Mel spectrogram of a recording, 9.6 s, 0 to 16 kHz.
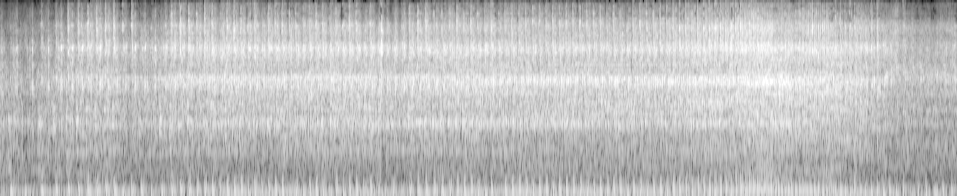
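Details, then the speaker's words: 2008 Royal Enfield Bullet Machismo 350 ES after restoration, started on electric start with clutch pulled, idling: deep even single-cylinder thump about three to four beats a second, no knocking or misses; everything working properly. "सो हर चीज़ इसकी proper work कर रही है।"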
